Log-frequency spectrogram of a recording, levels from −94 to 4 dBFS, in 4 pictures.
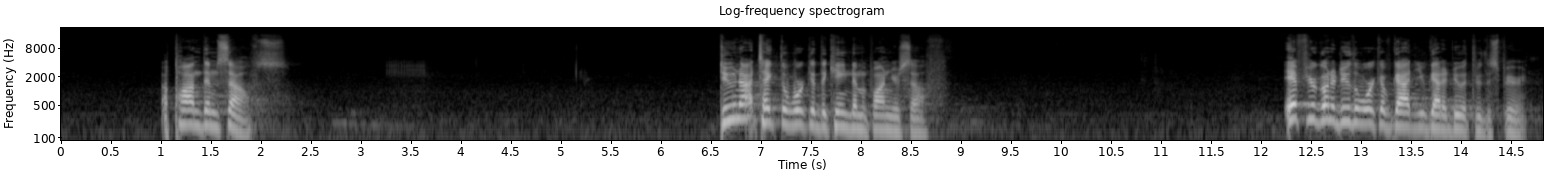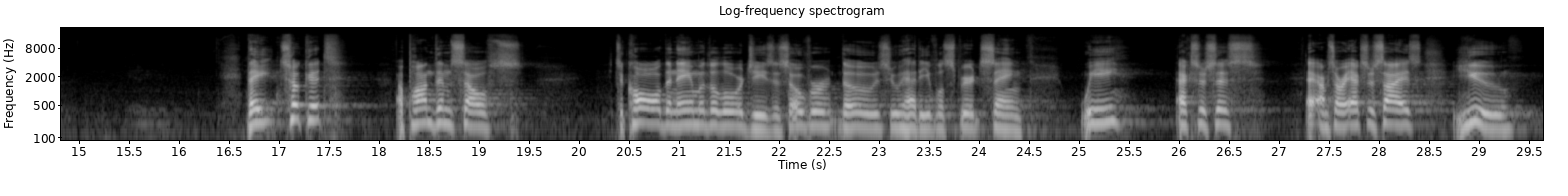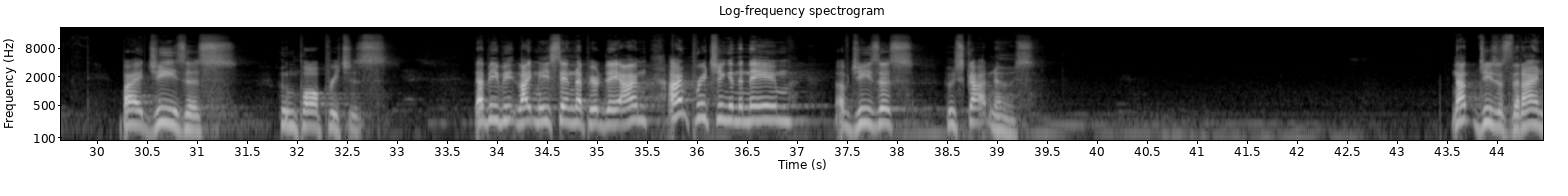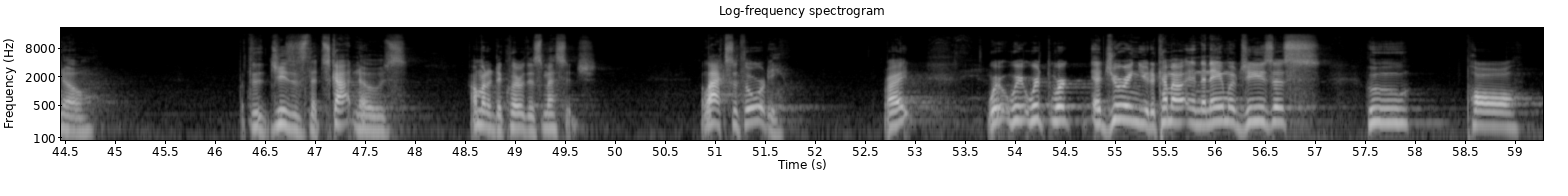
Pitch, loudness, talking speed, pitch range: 180 Hz, -27 LUFS, 115 wpm, 145-210 Hz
